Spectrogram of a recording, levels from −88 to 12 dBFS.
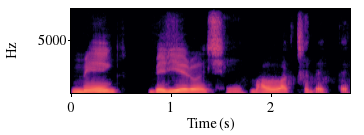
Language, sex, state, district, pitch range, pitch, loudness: Bengali, male, West Bengal, Jhargram, 110-115 Hz, 115 Hz, -20 LUFS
